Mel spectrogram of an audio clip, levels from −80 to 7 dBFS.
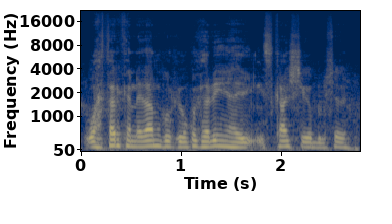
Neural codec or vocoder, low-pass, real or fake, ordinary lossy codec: codec, 44.1 kHz, 3.4 kbps, Pupu-Codec; none; fake; none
